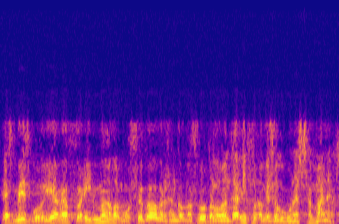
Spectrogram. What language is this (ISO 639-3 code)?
cat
